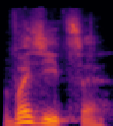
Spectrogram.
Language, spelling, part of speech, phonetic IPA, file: Russian, возиться, verb, [vɐˈzʲit͡sːə], Ru-возиться.ogg
- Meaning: 1. to busy oneself, to mess around, to spend time, to take trouble 2. to tinker 3. passive of вози́ть (vozítʹ)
